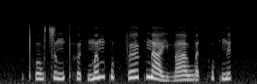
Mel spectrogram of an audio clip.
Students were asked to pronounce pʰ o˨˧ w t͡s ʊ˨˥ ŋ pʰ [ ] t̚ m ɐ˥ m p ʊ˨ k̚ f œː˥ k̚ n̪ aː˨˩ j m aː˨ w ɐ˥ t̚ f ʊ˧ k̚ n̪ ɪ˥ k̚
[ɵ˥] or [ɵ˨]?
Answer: ɵ˨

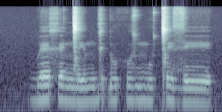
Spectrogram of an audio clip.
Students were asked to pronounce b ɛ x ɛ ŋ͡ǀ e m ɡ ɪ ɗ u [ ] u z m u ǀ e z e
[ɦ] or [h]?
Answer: h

